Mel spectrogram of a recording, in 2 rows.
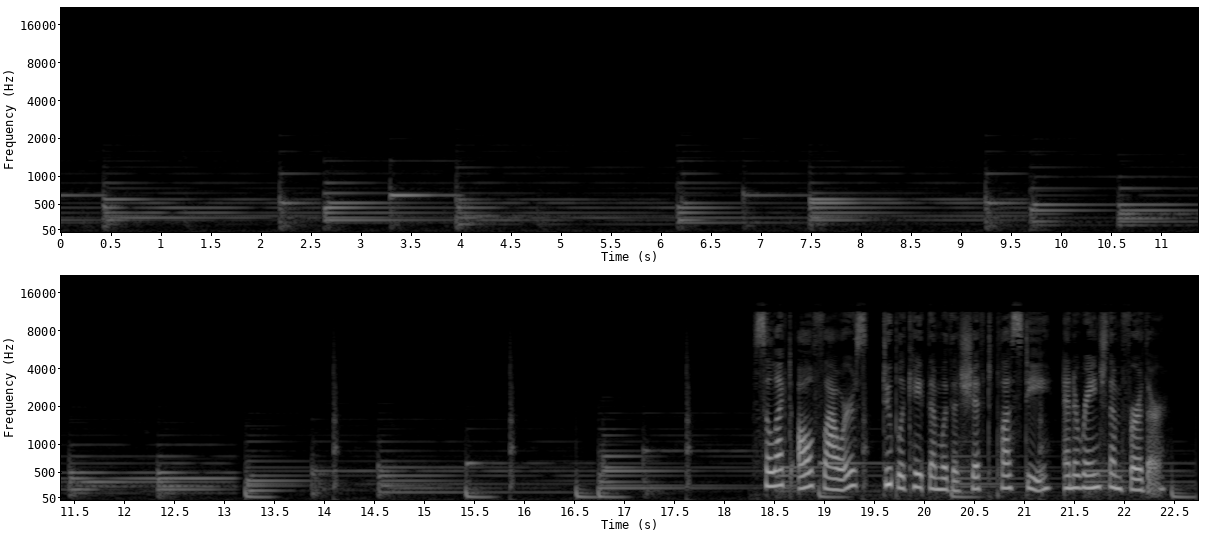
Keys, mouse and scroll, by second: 0.3 middle drag, 0.9 r, 1.1 y, 3.5 click, 3.8 middle drag, 4.1 click, 4.7 r, 4.9 y, 5.8 y, 7.2 click, 7.6 click, 7.9-8.4 middle drag, 8.5 r, 8.7 y, 9.6 y, 11.3 click, 11.6-12.0 middle drag, 12.2 click, 12.6-13.0 middle drag, 13.3 r, 13.5 y, 13.8 y, 16.4 click, 16.8-18.1 scroll down 2, 17.0 middle click, 18.9 shift+click, 19.3 click, 19.5 middle click, 20.3 shift+click, 20.7 shift+click, 21.0-21.6 middle drag, 22.3 KP_1.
